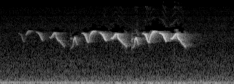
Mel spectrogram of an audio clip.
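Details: Common Yellowthroat singing very close for several minutes beside a lake on the Bruce Peninsula, in summer: a quick rolling run of high, slurred notes repeated five or six times in two seconds, over a faint low hum.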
